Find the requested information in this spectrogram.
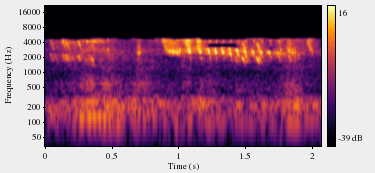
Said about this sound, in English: This tiny Anna's hummingbird is a bird of the West.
